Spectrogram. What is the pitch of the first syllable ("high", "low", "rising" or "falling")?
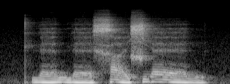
rising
